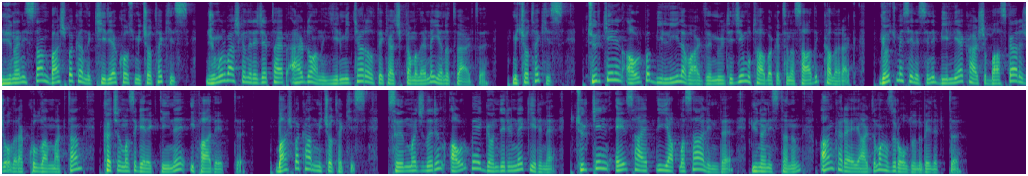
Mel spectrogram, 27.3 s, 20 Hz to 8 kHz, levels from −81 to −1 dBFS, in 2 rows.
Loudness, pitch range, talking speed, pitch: -24 LUFS, 125-180 Hz, 110 wpm, 150 Hz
